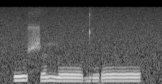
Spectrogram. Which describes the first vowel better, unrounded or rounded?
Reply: rounded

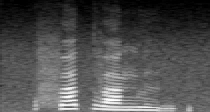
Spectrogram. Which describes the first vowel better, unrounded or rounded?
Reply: unrounded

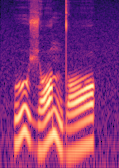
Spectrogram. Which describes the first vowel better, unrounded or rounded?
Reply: rounded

